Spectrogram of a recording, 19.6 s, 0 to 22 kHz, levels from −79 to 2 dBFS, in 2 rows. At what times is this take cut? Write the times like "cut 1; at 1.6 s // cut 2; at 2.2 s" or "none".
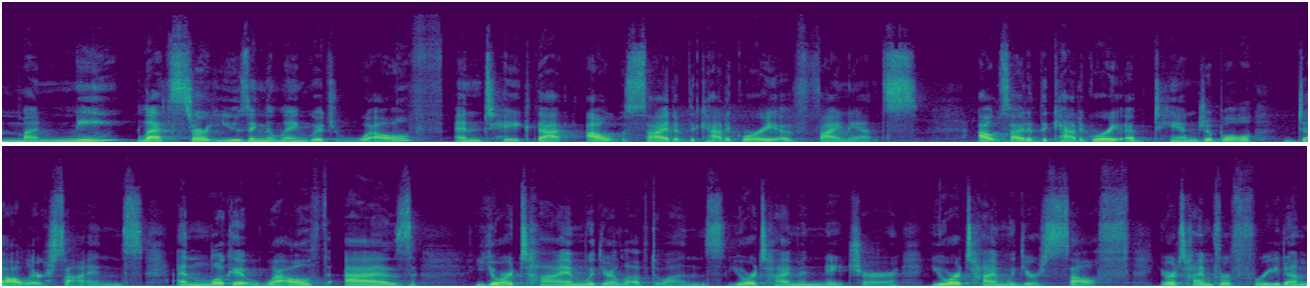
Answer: cut 1; at 0.9 s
